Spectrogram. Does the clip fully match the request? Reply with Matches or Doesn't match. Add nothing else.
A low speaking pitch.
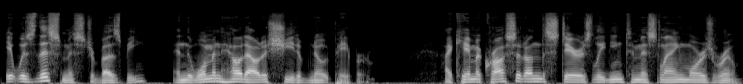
Matches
